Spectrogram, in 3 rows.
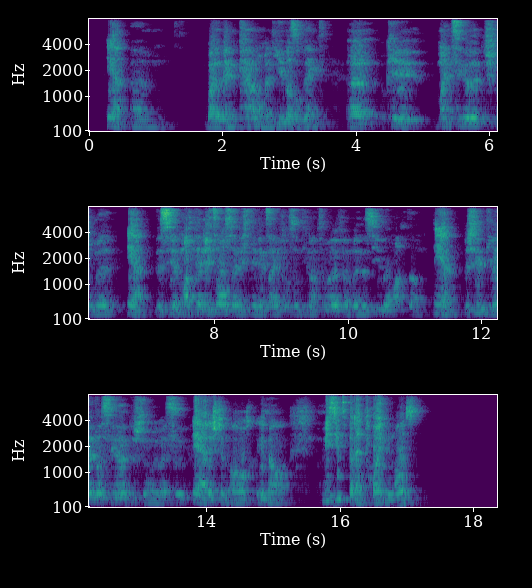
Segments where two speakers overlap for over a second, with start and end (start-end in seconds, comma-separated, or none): none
